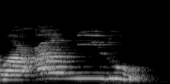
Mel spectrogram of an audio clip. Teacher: Wawu fathah satu harokat, kemudian ain ditekankan keluar dari tenggorokan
